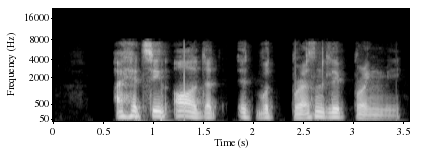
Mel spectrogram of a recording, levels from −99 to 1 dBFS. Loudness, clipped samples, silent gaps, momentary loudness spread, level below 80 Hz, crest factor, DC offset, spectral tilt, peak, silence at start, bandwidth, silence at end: -21 LUFS; under 0.1%; 1.75-1.80 s, 2.32-2.40 s; 10 LU; -50 dBFS; 18 dB; under 0.1%; -5 dB/octave; -2 dBFS; 0.65 s; 8 kHz; 0.15 s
